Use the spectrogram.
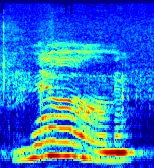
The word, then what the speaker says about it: worm: one more time er the rule for worm it has that balsi w sound worm so let's check your work w o r m worm remember or can say er when it is with the w in one syllable words number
